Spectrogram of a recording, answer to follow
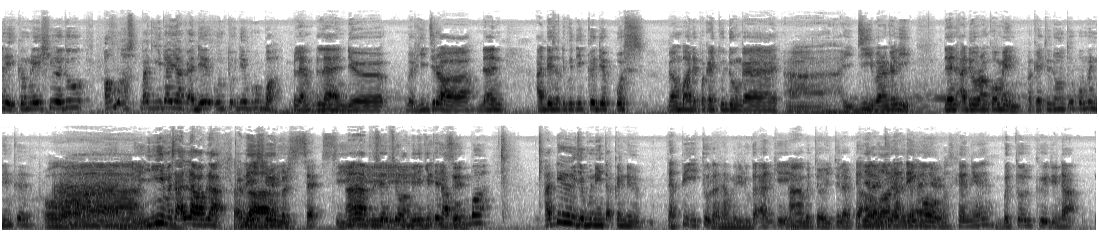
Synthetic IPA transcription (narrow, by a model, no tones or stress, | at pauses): alɪʔkəməlesiət̪u | ɔlɔhsbaɡidajahkaʔdiəʔunt̪ʊk̚diəbəɾubahpəlanpəlandiə | bərɦid͡ʒɾadan | adəs̬at̪uk̬ət̪̬ikədiəpʊs | ɡambardiəpakajt̪udʊŋkan̚əajd͡ʒibaɾaŋkalidanadaoɾaŋkomɛ̃npakajt̪udʊŋt̪upəmənəŋkəoainĩmas̬alaplaalesənəsɛp̚siappəs̬ɛpsiabilak̬it̪ənaʔpambah | adəd͡ʒəmunə̃ŋt̪aʔkənə̃t̪apiːt̪ulahna̰mãdiduɡaʔankeabət̪ʊlit̪ulajəlailaadud̪eaŋʔanɔəskaɲabət̪ʊlkədənãʔ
